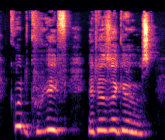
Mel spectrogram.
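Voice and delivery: very high, loud cartoon monster voice; startled monster. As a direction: squeal it out like a spooked cartoon monster. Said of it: "the monster recoils with".

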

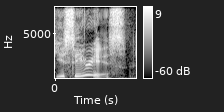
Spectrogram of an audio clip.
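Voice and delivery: high, incredulous question; mock disbelief; disbelieving. Narrator hearing the old fan is going home, incredulous.

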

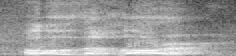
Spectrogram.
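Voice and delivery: loud, high melodramatic wail; hammed-up horror lament; dramatic horror. Repeated comic catchphrase.

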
